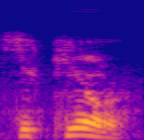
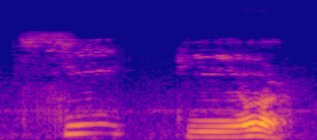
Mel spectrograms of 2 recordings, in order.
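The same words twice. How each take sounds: First: Said in the usual way. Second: सिक्योर drawn out slowly in two separate parts; सिक्योर broken into two long syllables; split into syllables. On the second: Shown as a demonstration. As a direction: say सिक्योर slowly as "see", then "kyor". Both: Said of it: "मैंने separate किया है syllables को".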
